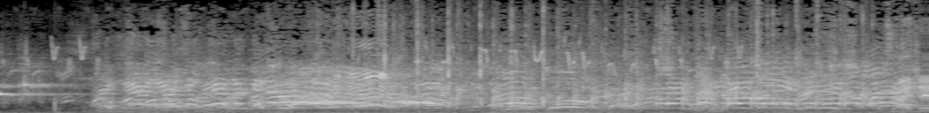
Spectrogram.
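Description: A crowd of young spectators cheers and shouts nearby.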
